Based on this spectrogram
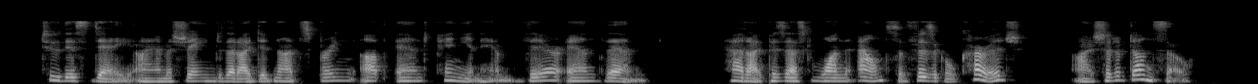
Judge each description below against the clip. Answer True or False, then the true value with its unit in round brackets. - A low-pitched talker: False (160 Hz)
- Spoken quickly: False (150 wpm)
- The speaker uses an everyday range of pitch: True (3.2 semitones)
